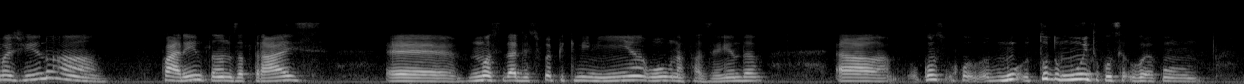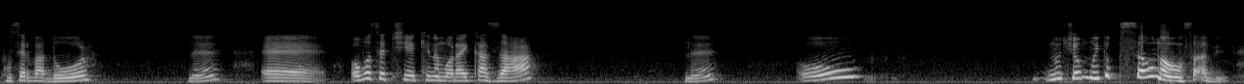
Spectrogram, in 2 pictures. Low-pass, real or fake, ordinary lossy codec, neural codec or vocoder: 7.2 kHz; real; Opus, 32 kbps; none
